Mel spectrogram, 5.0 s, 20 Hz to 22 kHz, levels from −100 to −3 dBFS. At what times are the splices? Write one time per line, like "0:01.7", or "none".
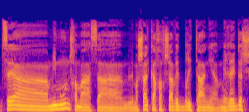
0:01.4
0:02.9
